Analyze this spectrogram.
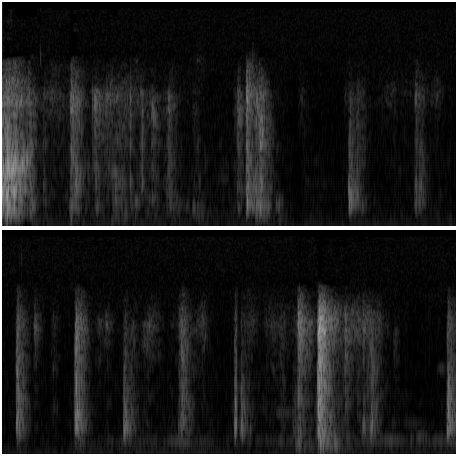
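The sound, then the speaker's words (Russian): A door is closed amid a flurry of handling noises: scattered knocks, rustles and clunks of varying loudness, with no one speaking. “Сейчас дверь закрою, подожди.”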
